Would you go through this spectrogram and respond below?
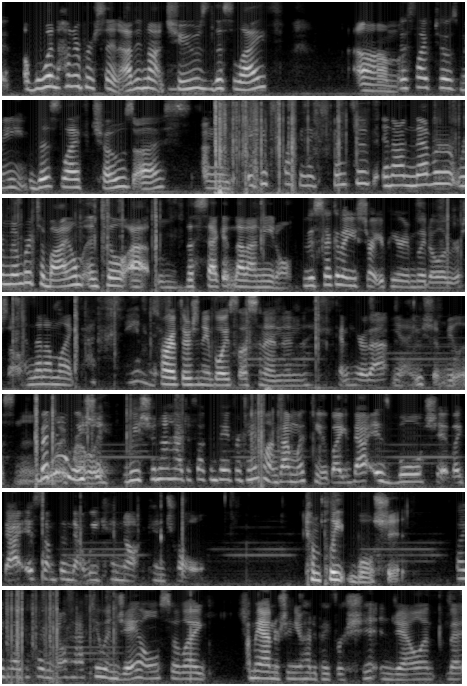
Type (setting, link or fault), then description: fault, poor sound quality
